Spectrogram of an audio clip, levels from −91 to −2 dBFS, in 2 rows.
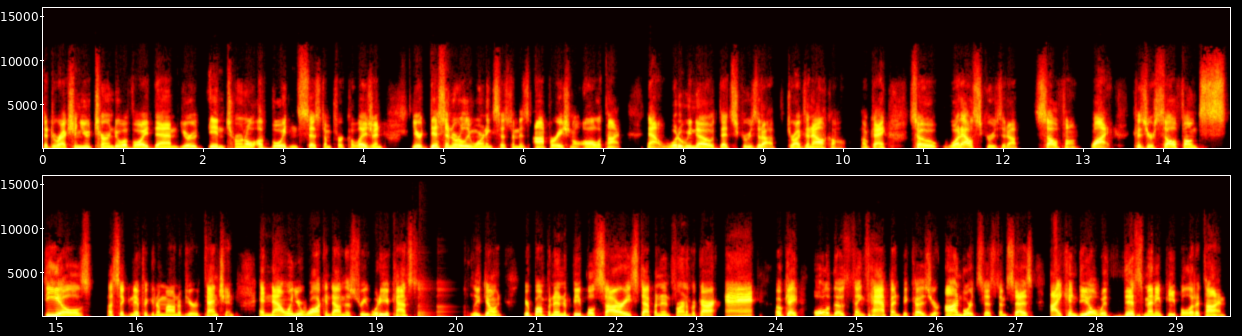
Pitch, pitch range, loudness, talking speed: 140 Hz, 125-155 Hz, -20 LUFS, 210 wpm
